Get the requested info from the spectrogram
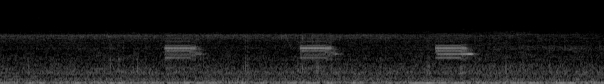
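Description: Three short electronic data bursts, about a second apart, from a RadioShack NOAA weather radio's speaker: the SAME end-of-message code that closes an Emergency Alert System alert. Steady radio static runs underneath.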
